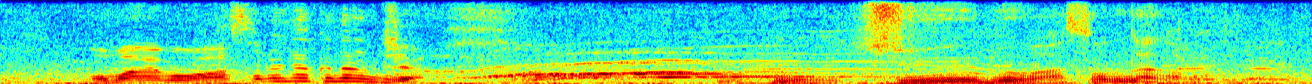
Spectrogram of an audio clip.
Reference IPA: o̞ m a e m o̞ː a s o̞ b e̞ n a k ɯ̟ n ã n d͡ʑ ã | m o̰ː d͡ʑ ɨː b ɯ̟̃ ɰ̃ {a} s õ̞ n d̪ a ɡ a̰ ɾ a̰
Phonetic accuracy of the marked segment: correct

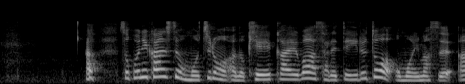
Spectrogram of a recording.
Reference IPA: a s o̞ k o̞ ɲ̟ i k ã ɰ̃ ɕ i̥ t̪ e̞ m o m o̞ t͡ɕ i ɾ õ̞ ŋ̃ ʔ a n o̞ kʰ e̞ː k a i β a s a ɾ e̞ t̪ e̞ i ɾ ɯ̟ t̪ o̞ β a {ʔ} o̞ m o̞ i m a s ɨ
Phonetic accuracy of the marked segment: correct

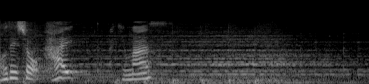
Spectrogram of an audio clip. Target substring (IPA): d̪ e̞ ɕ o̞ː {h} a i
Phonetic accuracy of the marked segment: correct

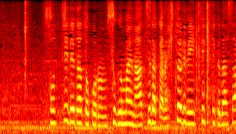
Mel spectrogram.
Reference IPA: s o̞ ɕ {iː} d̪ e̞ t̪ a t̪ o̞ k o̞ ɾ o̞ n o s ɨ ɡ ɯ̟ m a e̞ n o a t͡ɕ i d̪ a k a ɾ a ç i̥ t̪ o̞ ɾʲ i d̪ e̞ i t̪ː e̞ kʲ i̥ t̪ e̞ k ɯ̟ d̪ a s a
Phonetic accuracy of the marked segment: incorrect: i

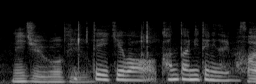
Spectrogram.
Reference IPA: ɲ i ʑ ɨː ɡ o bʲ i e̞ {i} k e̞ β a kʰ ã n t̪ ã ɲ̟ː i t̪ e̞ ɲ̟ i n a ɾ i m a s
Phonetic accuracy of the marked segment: correct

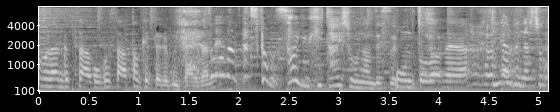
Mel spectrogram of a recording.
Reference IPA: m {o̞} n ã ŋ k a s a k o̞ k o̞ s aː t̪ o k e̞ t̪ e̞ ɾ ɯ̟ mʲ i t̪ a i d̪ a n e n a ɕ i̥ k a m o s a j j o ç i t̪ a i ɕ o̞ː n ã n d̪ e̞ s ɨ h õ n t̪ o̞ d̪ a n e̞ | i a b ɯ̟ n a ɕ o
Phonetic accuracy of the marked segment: correct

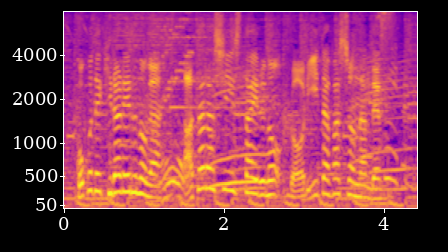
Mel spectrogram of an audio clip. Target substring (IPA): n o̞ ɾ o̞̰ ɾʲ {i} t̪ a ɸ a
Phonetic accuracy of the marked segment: incorrect: iː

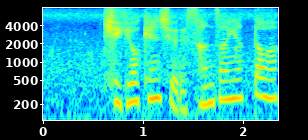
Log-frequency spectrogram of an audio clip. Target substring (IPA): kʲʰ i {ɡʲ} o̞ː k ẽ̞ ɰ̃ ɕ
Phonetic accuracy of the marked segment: correct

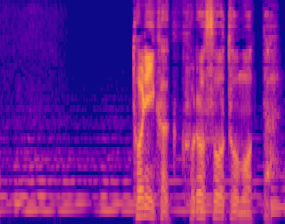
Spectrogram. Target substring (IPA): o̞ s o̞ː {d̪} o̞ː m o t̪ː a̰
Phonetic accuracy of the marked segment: incorrect: t̪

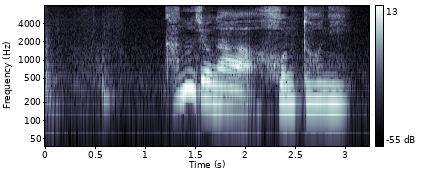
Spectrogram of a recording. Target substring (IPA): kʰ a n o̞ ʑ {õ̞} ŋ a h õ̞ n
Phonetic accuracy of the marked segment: incorrect: o̞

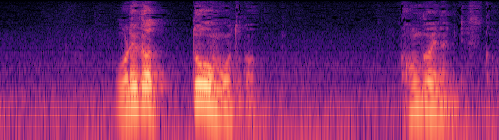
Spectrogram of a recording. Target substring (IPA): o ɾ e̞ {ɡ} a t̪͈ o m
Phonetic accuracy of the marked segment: correct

